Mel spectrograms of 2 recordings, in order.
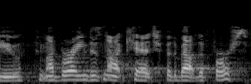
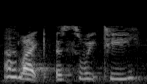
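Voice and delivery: put-on light Scottish child accent, a touch higher; Scottish girl accent; 4 semitones higher than usual. Little girl asking the visitor for sweet tea, light Scottish accent. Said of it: "in her little thick Scottish accent".

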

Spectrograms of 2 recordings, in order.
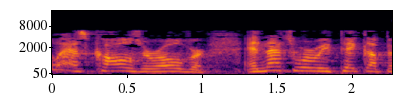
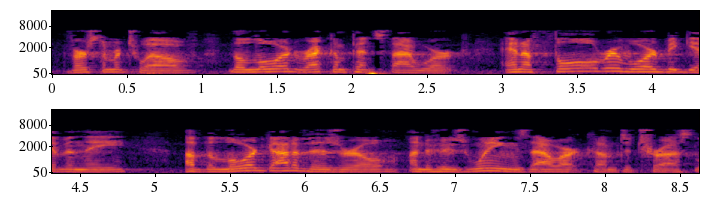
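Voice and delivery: measured, lowered voice reading the Bible aloud; scripture reading; 4 semitones lower than usual. Acted. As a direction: read the verses like a preacher at the pulpit.

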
